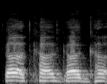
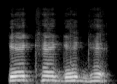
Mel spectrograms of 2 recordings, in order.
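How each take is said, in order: First: Each consonant is followed by a short 'a' vowel. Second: Each consonant is followed by an 'e' vowel. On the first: The speaker calls it right. "ये केवल का है" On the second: The speaker calls it wrong. "अगर आप ऐसे बोलते हैं इनको"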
